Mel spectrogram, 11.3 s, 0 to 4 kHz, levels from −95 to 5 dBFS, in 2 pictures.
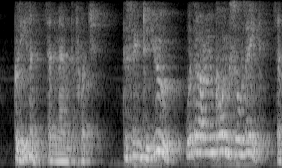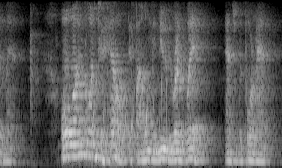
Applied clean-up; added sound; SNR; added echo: none; Water / Liquid; 14 dB; reverberation time 0.9 s.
